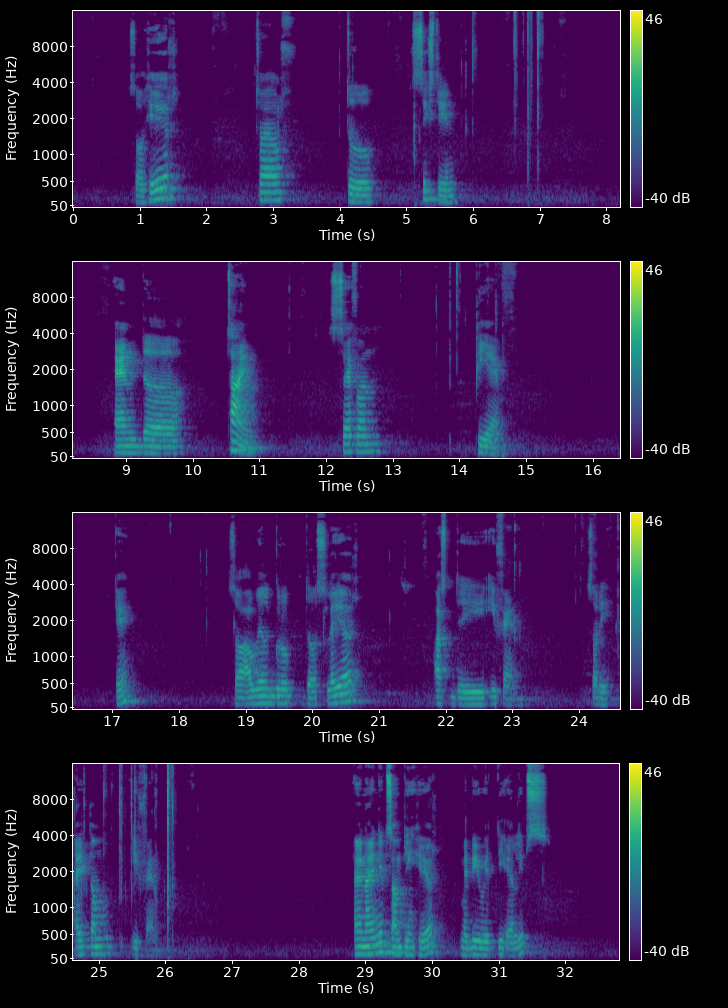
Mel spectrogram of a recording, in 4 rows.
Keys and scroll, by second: 6.5 ↺, 13.9 ↺, 20.2 super+g.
